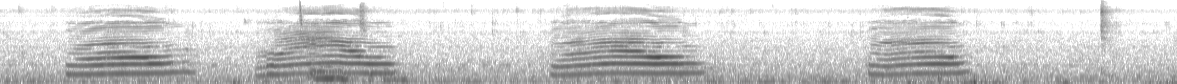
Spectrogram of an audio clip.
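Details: Cat indoors meowing through a window at another cat outside; four drawn-out meows about every two seconds, each slightly rising, in a quiet room.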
